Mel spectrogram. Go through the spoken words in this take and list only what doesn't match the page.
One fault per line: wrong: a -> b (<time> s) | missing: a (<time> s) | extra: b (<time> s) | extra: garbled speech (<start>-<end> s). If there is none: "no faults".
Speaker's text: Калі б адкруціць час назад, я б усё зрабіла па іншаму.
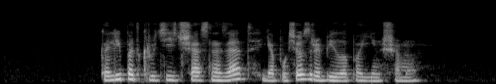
no faults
